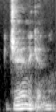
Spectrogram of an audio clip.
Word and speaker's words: Jernigan: See, that was a great battle of Kenneth Jernigan, I think it's pronounced with a soft G, the former president of the National Federation of the Blind in America, the USA.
